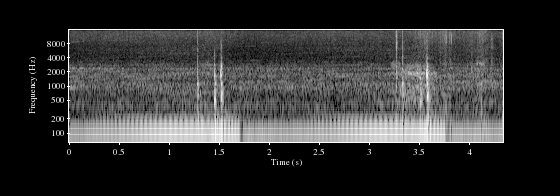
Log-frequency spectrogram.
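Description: Lexus ES 300h's four-cylinder petrol engine revved while parked, heard from inside the cabin: a low drone that swells twice with a short dip between. It is the engine's plain sound, with no synthesized engine note played through the speakers.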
